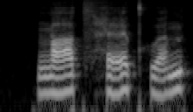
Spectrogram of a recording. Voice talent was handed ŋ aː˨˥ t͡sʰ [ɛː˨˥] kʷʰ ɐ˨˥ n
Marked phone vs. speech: correct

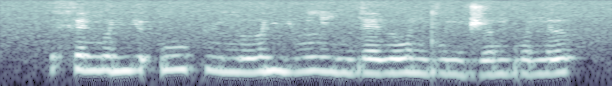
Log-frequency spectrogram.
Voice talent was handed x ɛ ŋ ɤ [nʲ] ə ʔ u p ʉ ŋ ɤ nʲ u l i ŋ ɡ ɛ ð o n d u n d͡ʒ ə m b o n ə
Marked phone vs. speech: correct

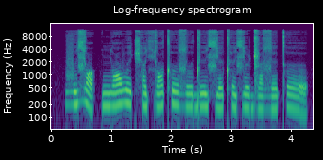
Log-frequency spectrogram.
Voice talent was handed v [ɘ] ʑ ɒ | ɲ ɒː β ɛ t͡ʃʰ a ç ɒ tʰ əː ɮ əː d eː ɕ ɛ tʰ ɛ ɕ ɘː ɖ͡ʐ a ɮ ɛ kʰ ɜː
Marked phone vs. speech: correct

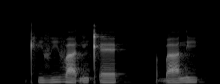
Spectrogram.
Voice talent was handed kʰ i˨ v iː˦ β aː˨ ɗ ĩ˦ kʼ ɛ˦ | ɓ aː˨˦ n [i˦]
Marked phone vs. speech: correct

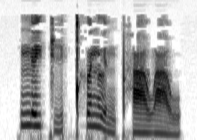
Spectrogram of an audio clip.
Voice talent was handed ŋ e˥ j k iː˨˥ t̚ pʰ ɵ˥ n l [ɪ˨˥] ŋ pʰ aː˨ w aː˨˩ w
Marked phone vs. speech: incorrect: ɪ˨˩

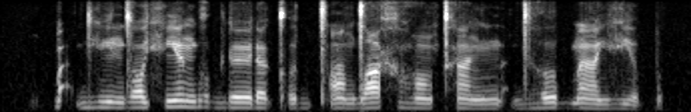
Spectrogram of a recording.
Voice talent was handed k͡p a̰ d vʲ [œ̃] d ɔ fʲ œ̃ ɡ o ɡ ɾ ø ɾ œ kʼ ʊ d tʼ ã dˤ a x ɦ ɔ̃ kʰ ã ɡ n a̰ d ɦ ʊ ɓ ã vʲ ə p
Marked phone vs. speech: incorrect: ə̃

